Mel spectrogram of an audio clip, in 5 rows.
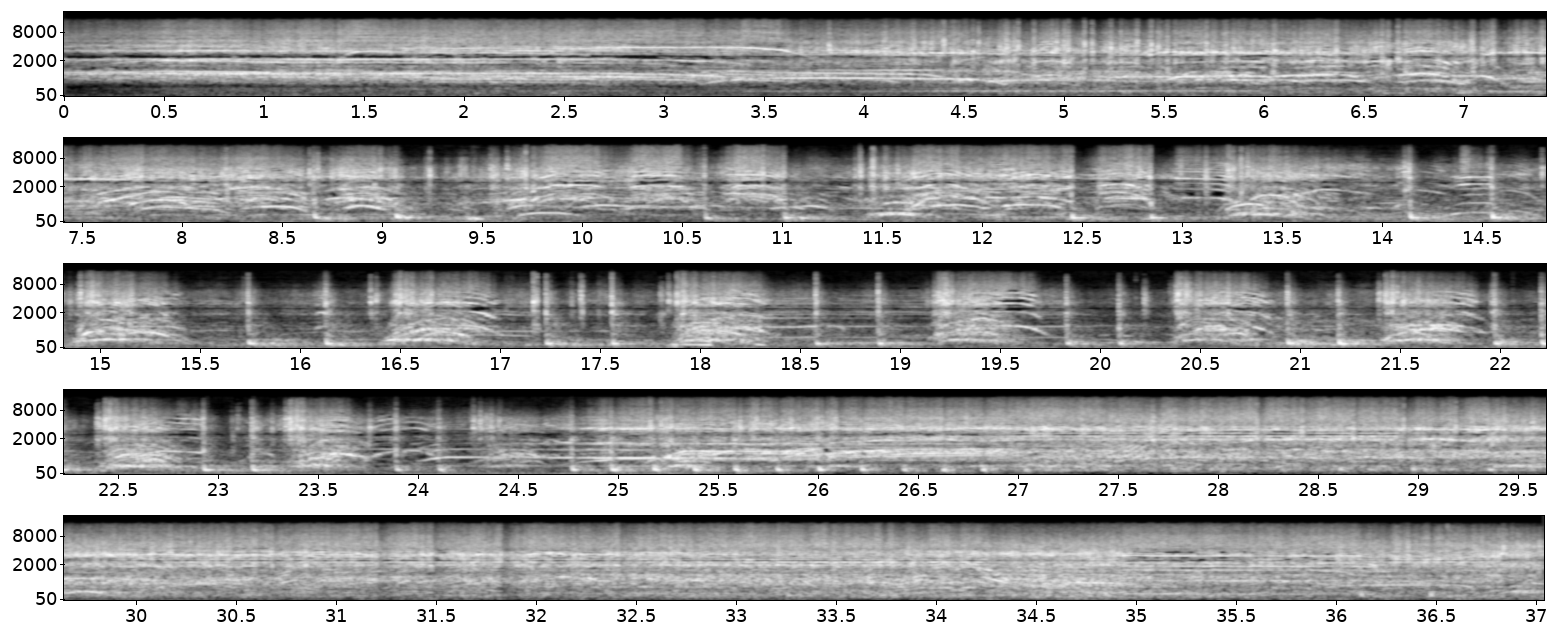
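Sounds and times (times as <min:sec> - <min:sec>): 
crowd of citizens cheering in Republic Square: 0:00.0 - 0:37.0
crowd whistling in Republic Square: 0:01.6 - 0:09.3, 0:28.8 - 0:36.8.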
